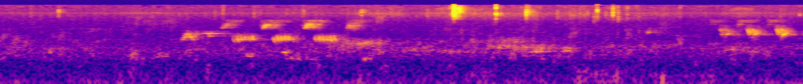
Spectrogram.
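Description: Faint bird calls: a short run of three or four evenly spaced notes about a second and a half in, and another similar run near the end, over a low rumble.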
